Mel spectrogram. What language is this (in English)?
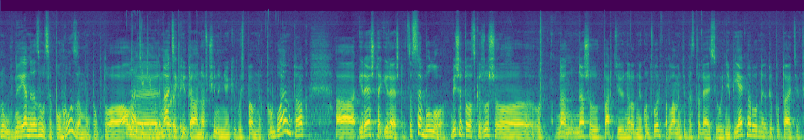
Ukrainian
